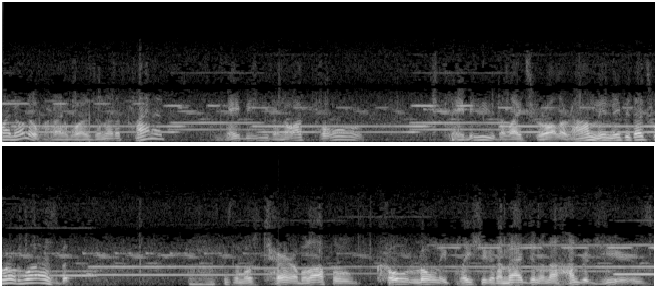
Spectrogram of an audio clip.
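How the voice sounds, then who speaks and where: An actor playing a haunted, obsessive scientist who narrates in halting, dramatic 1940s radio horror style, with deliberate pauses. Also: male voice, medium pitch, close to an everyday voice. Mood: shaken. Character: haunted, obsessive male scientist narrating his strange experiment. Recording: dull vintage 1940s radio recording, loud music.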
